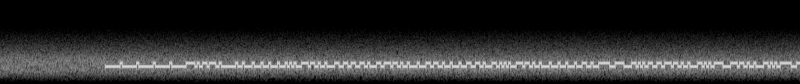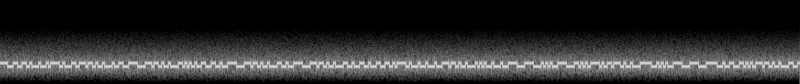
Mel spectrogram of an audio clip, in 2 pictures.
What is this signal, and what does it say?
RTTY (45.45 baud, 170 Hz shift), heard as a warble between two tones, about 920 Hz centre, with radio static. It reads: 116 887 701876 1105948 49 4558137 29 4209 09 008311 6199694 5699524 …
